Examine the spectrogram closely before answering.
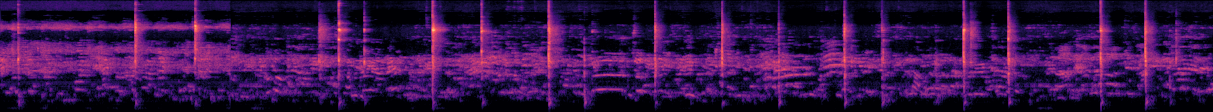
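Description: A heavy blade chops sharply into bone and meat on a wooden block.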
